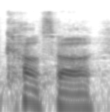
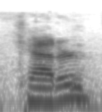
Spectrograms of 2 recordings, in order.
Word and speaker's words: Qatar: Issue, and also called on Israel Qatar, I think it's pronounced officially Qatar.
